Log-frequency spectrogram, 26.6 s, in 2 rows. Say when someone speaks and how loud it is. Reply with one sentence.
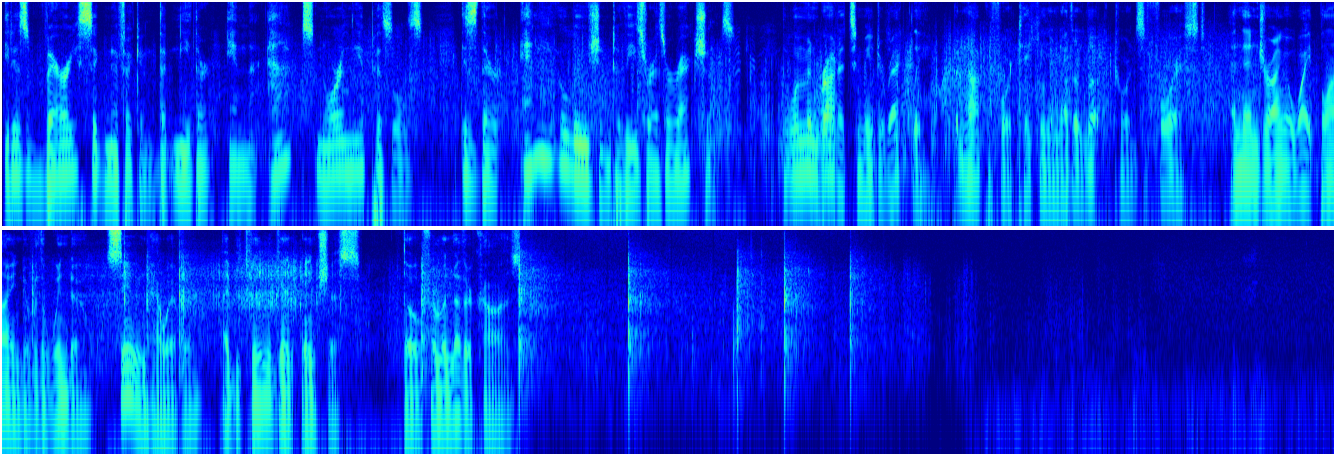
The talking can be heard from 0.0 to 18.5 s, at a steady volume.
